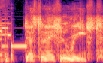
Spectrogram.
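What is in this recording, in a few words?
Speech Autopilot Destination, British English; World Of Warships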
